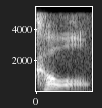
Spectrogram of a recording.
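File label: "coal", US English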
